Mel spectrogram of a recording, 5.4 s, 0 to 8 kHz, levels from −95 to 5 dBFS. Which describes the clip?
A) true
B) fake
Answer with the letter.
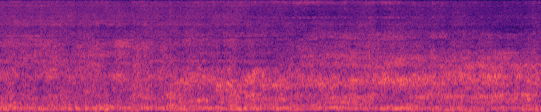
B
